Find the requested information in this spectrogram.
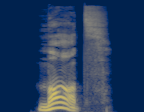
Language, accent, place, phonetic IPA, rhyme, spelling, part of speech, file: German, Germany, Berlin, [mɔʁt͡s], -ɔʁt͡s, Mords, noun, De-Mords.ogg
- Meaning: genitive singular of Mord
